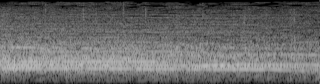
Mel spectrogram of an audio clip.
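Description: A large audience applauds and cheers steadily, a dense wash of clapping and crowd noise holding at an even, fairly loud level throughout the short stretch. The audience applauds the person who gave the speaker's introduction.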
